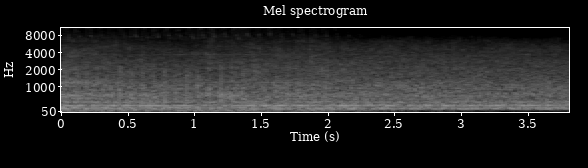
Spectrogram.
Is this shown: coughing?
no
